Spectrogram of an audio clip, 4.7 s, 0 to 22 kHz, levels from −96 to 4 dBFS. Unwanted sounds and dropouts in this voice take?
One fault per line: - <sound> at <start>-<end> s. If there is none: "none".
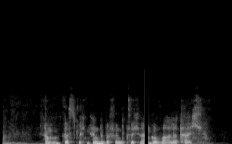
- dropout at 2.9-3.0 s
